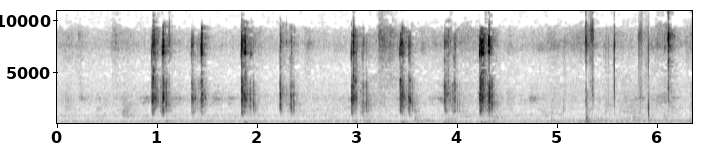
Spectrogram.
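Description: Computer keyboard keys clicking as a short command is typed: about a dozen irregular keystrokes, bunched in the middle seconds, over a low steady hum.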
